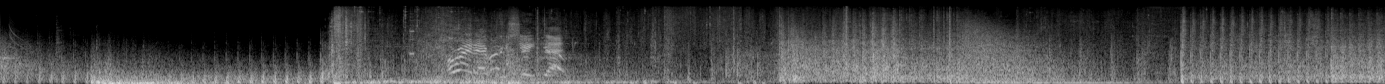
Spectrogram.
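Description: Rapid rifle fire rattles in bursts.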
